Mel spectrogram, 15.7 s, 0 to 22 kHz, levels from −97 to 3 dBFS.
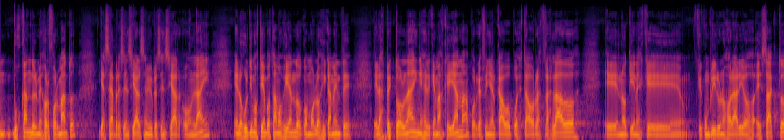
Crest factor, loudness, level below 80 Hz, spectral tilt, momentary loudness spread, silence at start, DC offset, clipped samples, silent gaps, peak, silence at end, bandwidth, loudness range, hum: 20 dB; -28 LUFS; -60 dBFS; -6.5 dB/octave; 9 LU; 0 s; under 0.1%; under 0.1%; none; -6 dBFS; 0 s; 17 kHz; 2 LU; none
